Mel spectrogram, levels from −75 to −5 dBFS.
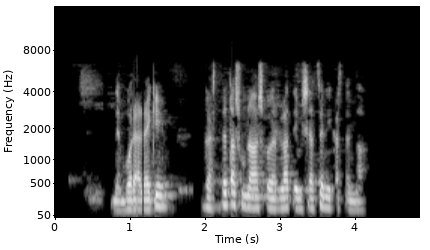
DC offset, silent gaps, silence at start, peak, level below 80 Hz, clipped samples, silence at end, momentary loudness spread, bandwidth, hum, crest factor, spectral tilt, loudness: under 0.1%; 1.86-1.94 s; 0.35 s; 0 dBFS; -60 dBFS; under 0.1%; 0.75 s; 19 LU; 7.2 kHz; none; 20 dB; -4.5 dB/octave; -18 LUFS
